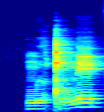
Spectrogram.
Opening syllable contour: rising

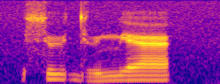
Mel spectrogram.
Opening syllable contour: high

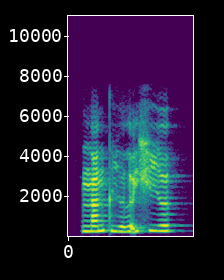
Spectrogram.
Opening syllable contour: rising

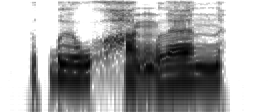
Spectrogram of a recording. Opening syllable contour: rising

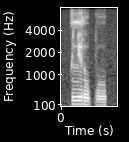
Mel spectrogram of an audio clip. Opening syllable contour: high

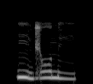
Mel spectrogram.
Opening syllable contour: falling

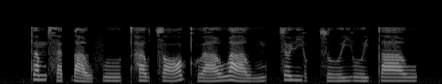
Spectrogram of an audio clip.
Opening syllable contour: high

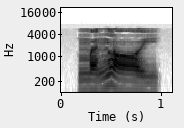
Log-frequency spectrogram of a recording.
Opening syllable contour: rising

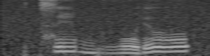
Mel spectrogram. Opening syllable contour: high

